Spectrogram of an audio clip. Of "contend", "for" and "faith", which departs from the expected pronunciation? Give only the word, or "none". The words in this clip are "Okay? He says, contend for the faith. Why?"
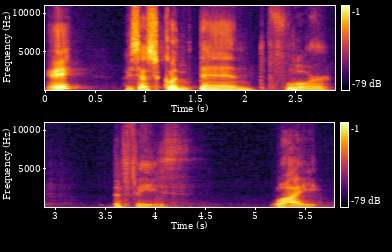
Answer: none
